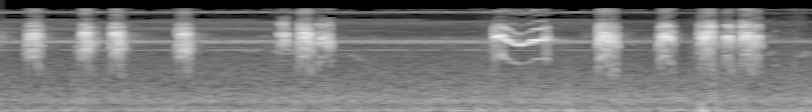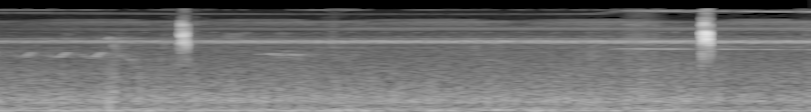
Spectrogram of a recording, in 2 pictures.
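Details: High chirping of an Asian pied starling, played to encourage young starlings to become vocal: a quick run of about a dozen sharp chirps with one wavering note, then isolated single chirps, over a continuous faint high tone.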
